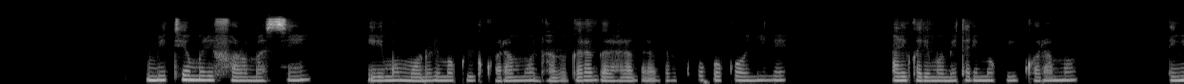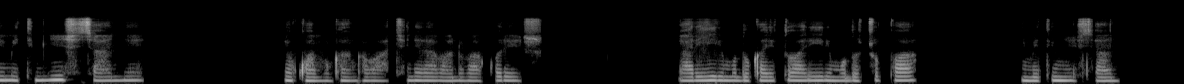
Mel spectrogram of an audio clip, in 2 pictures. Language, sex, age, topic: Kinyarwanda, female, 18-24, health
